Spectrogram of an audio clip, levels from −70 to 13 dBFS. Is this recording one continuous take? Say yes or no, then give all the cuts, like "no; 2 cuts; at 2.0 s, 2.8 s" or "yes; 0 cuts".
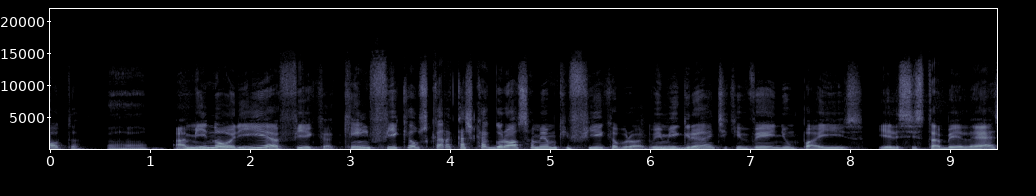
no; 1 cut; at 8.2 s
